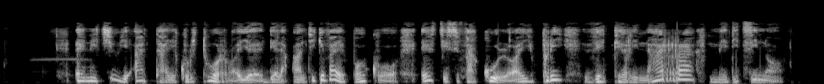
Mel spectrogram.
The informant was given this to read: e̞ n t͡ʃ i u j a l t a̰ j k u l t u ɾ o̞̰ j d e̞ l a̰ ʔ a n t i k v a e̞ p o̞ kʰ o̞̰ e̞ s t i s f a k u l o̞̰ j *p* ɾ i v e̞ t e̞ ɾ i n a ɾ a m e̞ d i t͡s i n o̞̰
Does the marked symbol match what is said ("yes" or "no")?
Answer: yes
